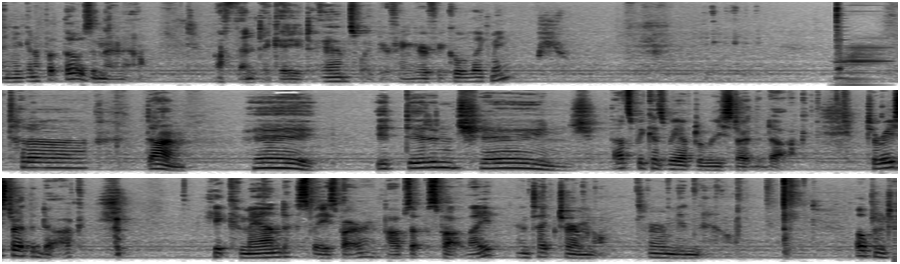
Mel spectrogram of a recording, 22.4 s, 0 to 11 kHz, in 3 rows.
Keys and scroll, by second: 19.2-21.5 typing.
